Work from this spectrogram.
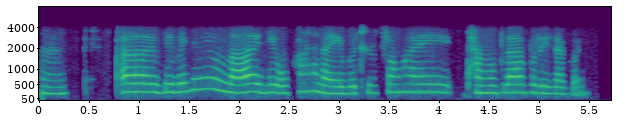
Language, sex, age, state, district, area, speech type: Bodo, female, 18-30, Assam, Chirang, rural, conversation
